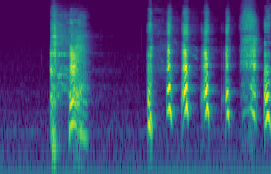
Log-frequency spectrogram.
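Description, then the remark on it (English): A deliberate cough rings out, then after a short pause a quick run of about six choppy, uneasy little coughs follows, with no talking in between. “Did you want to cough uneasily?”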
